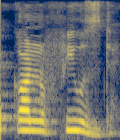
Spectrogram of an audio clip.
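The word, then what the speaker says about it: confused: उसके बाद देखिए यहाँ पे कन्फ्यूज्ड, CON को पढ़ेंगे कौन, कौन, याद रखिएगा, दो कॉन्सोनेंट के बीच में ओ आएगा, उसका उच्चारण औ के रूप में करेंगे, एक ऊपर जो है चंद्रमा जैसे लगाना है। क्लियर? तो हो जाएगा कॉन, FUSEZ, तो पढ़ेंगे दोस्तों फ्यूज्ड, आधा फ, यू, आधा ज और ड, कन्फ्यूज्ड।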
